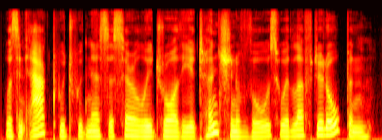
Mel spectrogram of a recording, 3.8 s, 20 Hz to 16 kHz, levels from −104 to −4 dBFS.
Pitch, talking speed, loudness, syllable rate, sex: 145 Hz, 265 wpm, -22 LUFS, 6.7 syllables/s, female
